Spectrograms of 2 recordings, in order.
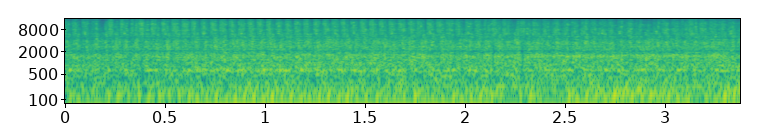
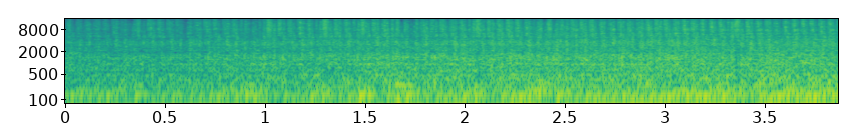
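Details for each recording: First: Ford 800 tractor warm-up after a fuel tank install: steady idle with a rhythmic puff from an exhaust leak, plus faint tapping the owner puts down to slightly worn main bearings. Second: Ford 800 tractor idling after warm-up, thermostat open: steady, even low chug of about three and a half beats a second with no stumble or knock; a small leak is still heard; healthy warm idle.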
